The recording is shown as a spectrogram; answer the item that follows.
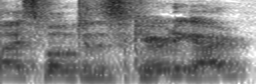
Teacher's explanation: So we got three schwas in a row.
